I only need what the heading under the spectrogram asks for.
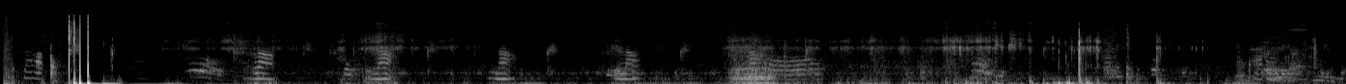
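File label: "clock", spoken word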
